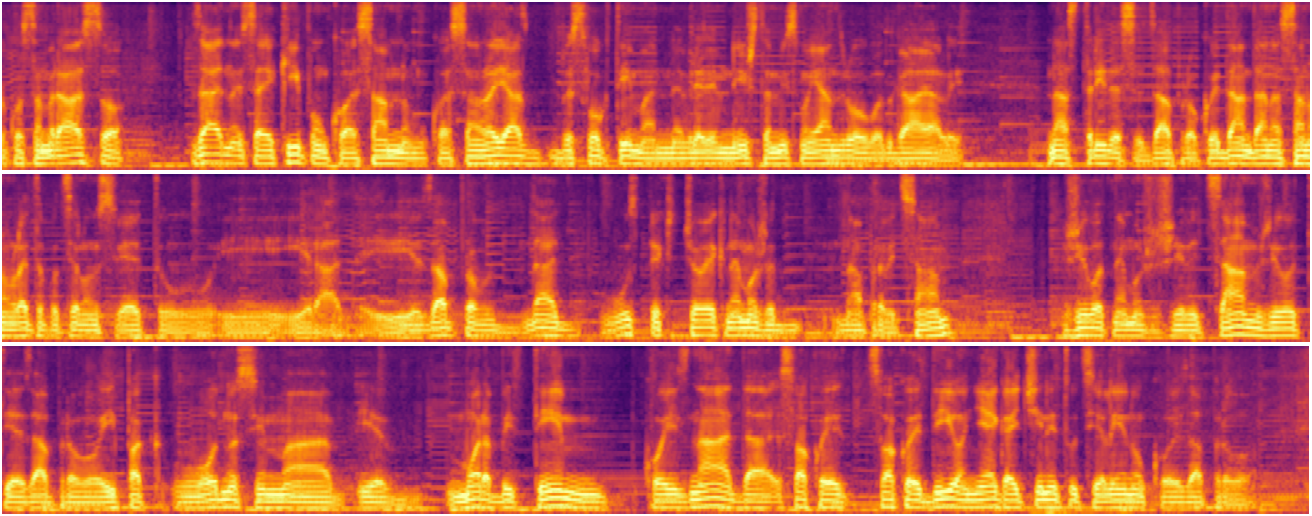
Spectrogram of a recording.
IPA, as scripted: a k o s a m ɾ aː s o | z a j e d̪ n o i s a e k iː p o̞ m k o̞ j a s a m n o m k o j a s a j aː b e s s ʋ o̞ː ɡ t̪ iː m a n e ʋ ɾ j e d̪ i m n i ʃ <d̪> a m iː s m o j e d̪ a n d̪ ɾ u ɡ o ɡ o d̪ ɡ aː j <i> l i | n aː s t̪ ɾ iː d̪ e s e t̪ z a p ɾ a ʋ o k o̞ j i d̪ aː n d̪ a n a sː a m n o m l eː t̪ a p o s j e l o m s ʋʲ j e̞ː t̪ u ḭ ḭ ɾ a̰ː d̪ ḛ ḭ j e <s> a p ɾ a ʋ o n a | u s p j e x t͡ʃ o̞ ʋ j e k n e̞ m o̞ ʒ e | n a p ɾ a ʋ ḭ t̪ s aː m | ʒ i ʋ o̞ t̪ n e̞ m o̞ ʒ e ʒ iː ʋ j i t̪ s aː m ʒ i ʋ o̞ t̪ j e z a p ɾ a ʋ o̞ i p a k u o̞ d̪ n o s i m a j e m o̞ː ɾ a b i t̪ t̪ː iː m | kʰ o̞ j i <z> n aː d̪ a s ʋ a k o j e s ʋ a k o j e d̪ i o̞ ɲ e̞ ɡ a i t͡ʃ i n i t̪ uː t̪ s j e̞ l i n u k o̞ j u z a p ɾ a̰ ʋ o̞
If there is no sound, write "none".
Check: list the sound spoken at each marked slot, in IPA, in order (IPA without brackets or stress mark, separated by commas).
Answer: t̪, a, z, z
